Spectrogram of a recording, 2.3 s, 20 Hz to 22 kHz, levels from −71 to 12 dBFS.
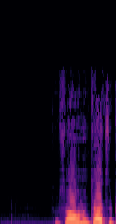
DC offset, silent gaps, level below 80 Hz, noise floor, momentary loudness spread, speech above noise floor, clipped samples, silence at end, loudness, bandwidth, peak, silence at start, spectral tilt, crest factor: under 0.1%; none; -52 dBFS; -52 dBFS; 21 LU; 42 dB; under 0.1%; 0 s; -10 LUFS; 15 kHz; 0 dBFS; 1.1 s; -7 dB/octave; 12 dB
